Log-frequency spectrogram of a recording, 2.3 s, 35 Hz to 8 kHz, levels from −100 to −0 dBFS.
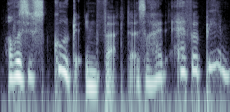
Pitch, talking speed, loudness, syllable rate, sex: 215 Hz, 285 wpm, -21 LUFS, 6.1 syllables/s, male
